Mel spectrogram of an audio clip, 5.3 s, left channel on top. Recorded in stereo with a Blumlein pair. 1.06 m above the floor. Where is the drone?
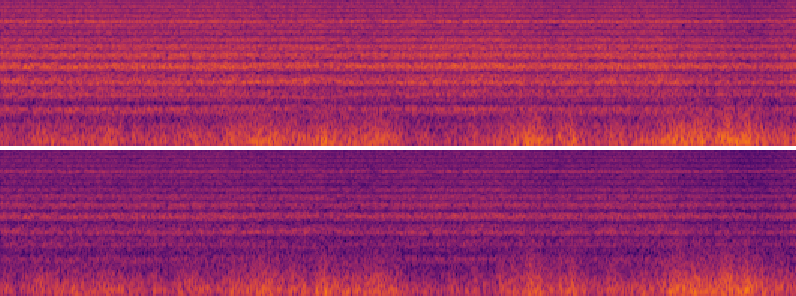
65° left.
